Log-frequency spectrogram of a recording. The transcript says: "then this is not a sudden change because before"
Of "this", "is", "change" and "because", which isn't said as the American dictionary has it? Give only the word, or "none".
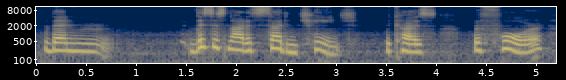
none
